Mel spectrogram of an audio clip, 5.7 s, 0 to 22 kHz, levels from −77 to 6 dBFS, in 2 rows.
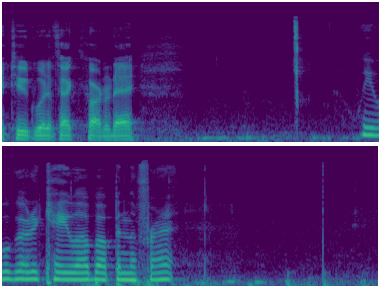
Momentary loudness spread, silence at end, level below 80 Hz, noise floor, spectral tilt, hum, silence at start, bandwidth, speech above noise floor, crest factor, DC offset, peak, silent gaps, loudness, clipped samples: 23 LU; 0 s; -48 dBFS; -46 dBFS; -6 dB/octave; none; 0 s; 13.5 kHz; 21 dB; 18 dB; under 0.1%; -8 dBFS; none; -26 LUFS; under 0.1%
